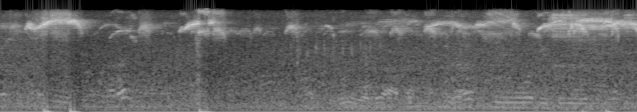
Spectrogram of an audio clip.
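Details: Common swifts nesting in drain holes of a hillside wall in Nice, France. Sharp, high screaming bursts are heard, with faint low murmurs beneath.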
